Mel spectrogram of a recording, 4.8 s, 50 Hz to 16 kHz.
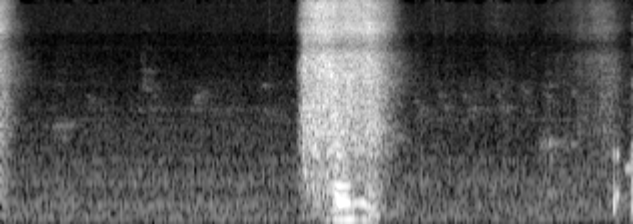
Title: Scary Sneezes 1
